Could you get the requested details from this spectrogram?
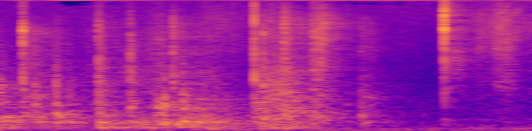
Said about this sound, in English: The young man looks in, then closes the back door.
